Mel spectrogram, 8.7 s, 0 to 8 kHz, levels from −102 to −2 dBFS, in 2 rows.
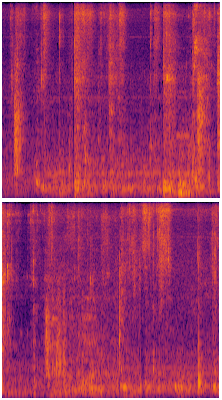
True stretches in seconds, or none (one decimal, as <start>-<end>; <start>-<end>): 0.0-4.4; 5.2-8.7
